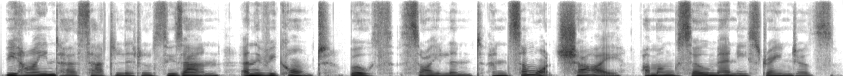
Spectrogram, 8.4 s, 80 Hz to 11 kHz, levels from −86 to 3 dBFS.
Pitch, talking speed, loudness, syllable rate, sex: 185 Hz, 120 wpm, -17 LUFS, 3.7 syllables/s, female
